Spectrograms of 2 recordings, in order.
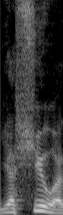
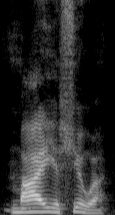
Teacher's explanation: emphasize the second syllable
